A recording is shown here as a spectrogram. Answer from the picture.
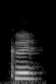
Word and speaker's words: could: All of these L's are silent. So it sounds like, should could, and the thing that we get from trees would.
